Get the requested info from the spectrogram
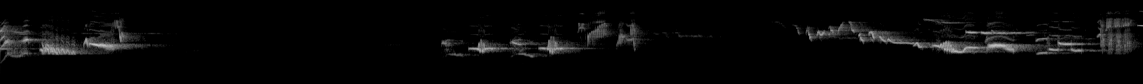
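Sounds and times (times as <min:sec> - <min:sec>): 
Eurasian blackbird Turdus merula singing: 0:00.0 - 0:01.8, 0:04.4 - 0:11.4.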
